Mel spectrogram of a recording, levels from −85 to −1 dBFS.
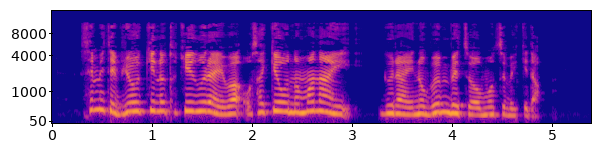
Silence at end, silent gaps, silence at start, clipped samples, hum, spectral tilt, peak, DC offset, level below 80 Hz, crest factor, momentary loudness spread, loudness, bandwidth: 0.55 s; none; 0.3 s; under 0.1%; none; -4 dB/octave; -8 dBFS; under 0.1%; -72 dBFS; 18 dB; 13 LU; -25 LUFS; 11.5 kHz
